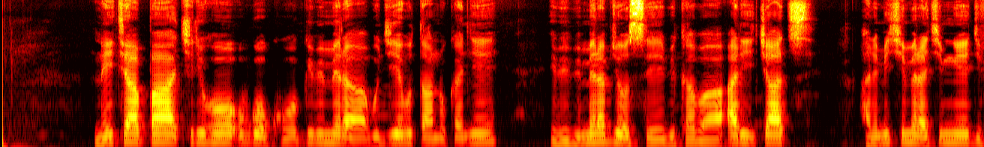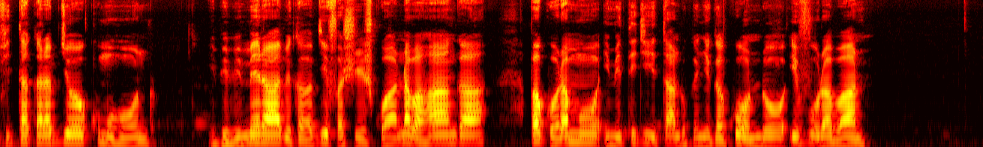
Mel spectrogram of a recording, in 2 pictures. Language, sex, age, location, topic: Kinyarwanda, male, 25-35, Kigali, health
